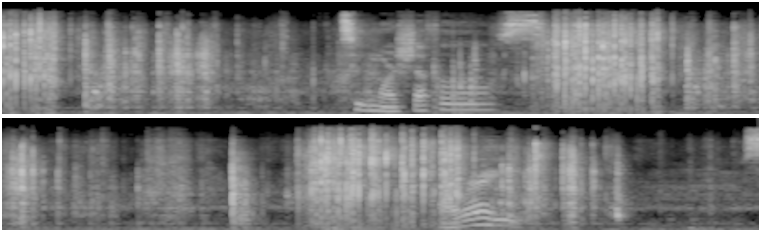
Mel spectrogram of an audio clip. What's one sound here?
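Playing cards shuffle and riffle with a quick papery flutter.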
